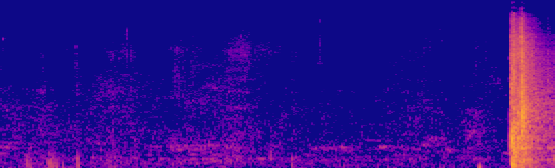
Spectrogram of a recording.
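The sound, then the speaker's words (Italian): A door is shut with one loud, sharp thud that breaks a long stretch of near silence during a lecture. “Chiudo la porta.”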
